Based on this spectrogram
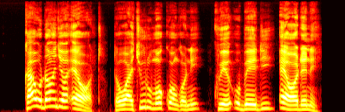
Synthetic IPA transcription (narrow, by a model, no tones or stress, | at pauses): kaʊdɔɲd͡ʒɔʔɛɔ̰tːɔwat͡ʃuɾumokwɔŋɡonɪkweʔobediɛɔdnɪ̰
